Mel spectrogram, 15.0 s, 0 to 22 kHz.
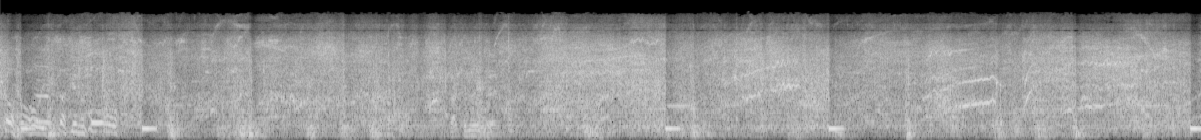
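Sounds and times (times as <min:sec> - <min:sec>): electric motors whining: 0:00.0 - 0:15.0
tyre and track noise: 0:00.0 - 0:15.0
short low beep: 0:01.8 - 0:02.0, 0:08.3 - 0:08.6, 0:10.4 - 0:10.6.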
